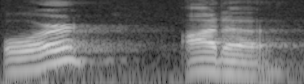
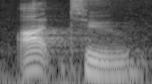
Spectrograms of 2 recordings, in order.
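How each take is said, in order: First: The word 'to' is reduced to 'a'. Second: The word 'to' is said in full. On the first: "Some people say oughta" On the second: "say it with me"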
